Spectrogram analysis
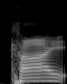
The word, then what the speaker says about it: Chi: like a F sound Chi is like a CH but a little bit of a guttural like a creased us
